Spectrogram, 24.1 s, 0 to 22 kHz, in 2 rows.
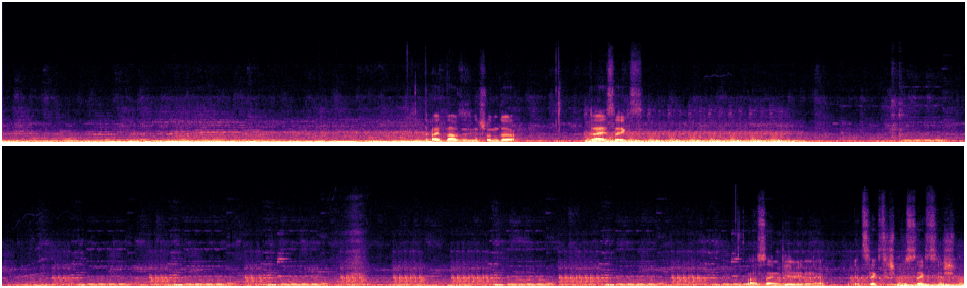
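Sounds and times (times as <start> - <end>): slot machine electronic beeping music: 11.4 - 24.0.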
